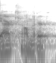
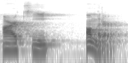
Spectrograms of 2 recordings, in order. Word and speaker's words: archeometer: So in French it would be slightly different the pronunciation but it we have the arc which is the primordial not archo from archaeology that's another thing that is like old or antique no we are talking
